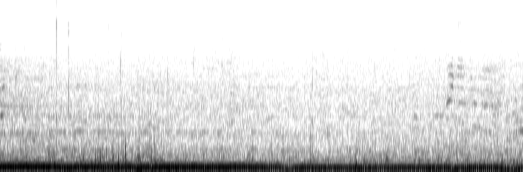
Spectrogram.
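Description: A steady, loud low rumble runs under faint voices of spectators along a cross-country course, with a voice calling out near the end.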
